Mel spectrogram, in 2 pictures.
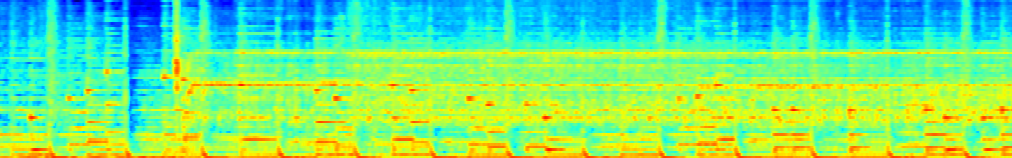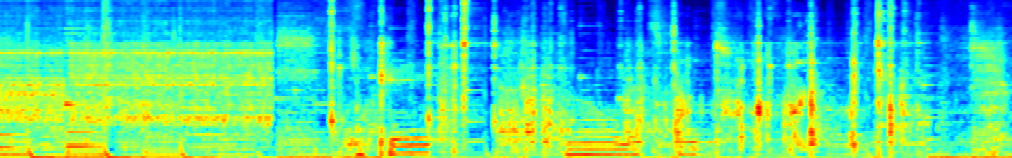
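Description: Electric coffee grinder switched on and grinding coffee beans, a steady motor-and-grinding noise with a high whine, for about eight seconds before it stops abruptly; a few knocks and clicks follow near the end. Background music plays throughout.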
